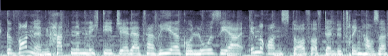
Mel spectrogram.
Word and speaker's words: Golosia: Best of Wuppertal und die beste Eisdiele der Stadt ist die Gelateria Golosia. So spricht man es richtig aus. Golosia sagen die Wuppertaler und die Ronsdorfer.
